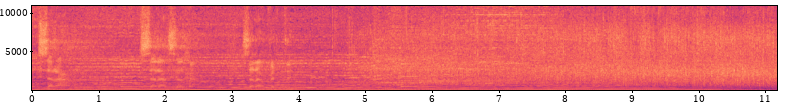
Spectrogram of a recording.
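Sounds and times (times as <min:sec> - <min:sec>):
speech: 0:00.2 - 0:00.7, 0:01.8 - 0:04.1
audience applause at Sanremo: 0:02.6 - 0:11.1.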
